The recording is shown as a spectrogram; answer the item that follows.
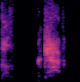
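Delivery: hushed, breathy stage whisper. Retelling own words while walking, describing the caverns: hushed staged whisper. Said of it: "a hushed, like, staged whisper".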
